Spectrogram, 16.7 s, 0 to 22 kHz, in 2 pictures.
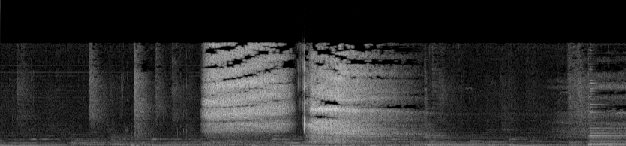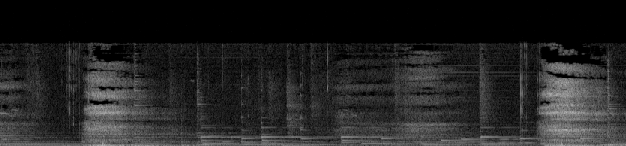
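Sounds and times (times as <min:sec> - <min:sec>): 
soft sustained instrumental music: 0:00.0 - 0:16.6
slow deep breaths: 0:02.7 - 0:06.0, 0:07.2 - 0:11.3, 0:12.8 - 0:16.6.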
